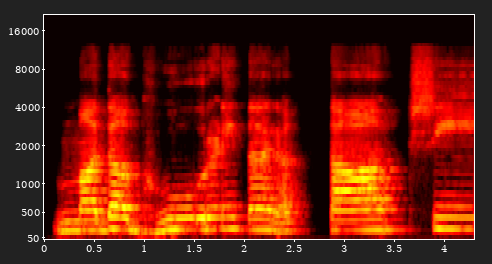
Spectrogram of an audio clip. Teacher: Ghu is Dirgha and Mahaprana sound. G, Gh. Madagurnita Raktakshi.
